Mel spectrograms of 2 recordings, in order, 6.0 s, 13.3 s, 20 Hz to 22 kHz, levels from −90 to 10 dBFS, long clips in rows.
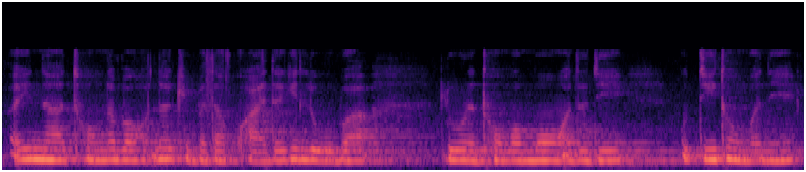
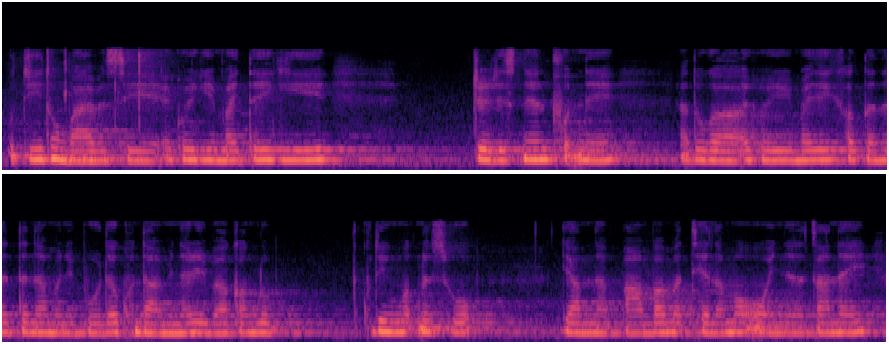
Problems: none marked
